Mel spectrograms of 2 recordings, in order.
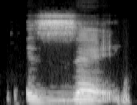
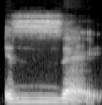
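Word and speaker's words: إزيك: How, which is they, is they. And please notice that there is a double sound. Okay, is they. It's z too.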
